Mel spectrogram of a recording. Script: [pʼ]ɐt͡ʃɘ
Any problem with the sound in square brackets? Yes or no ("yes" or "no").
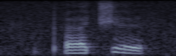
no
